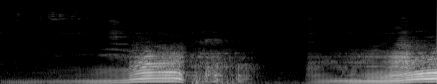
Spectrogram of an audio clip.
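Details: Cattle mooing in two deep, harmonic calls; the first rises and then drops off into a rough, breathy tail, the second builds steadily louder to the end.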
